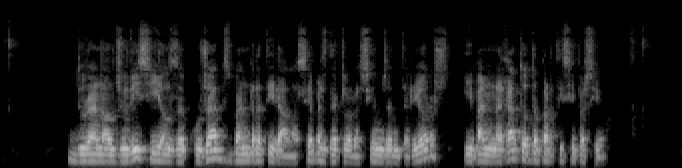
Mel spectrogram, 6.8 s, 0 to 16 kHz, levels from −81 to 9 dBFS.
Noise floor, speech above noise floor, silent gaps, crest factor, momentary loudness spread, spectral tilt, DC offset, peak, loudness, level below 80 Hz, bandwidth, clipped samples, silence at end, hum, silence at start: -80 dBFS; 57 dB; none; 16 dB; 9 LU; -6 dB/octave; under 0.1%; -6 dBFS; -23 LUFS; -62 dBFS; 9.6 kHz; under 0.1%; 0.8 s; none; 0.7 s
